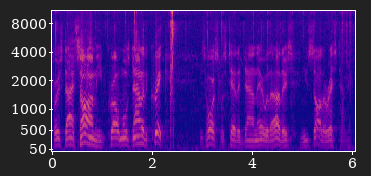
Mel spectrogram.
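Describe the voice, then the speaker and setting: An actor playing a folksy, grumbling cavalry sergeant with a rustic American accent in an old-time radio western. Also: male voice, mid-range voice, fairly quick, darkish tone, slight background noise, lightly acted. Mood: flustered.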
